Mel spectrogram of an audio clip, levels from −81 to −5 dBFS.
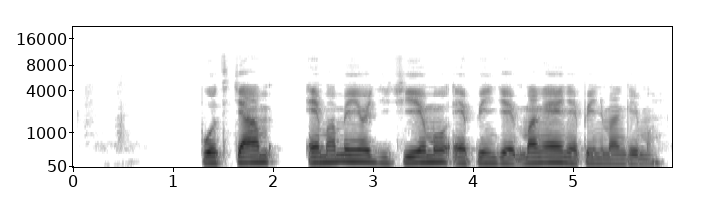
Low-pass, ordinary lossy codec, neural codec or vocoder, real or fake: none; none; none; real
